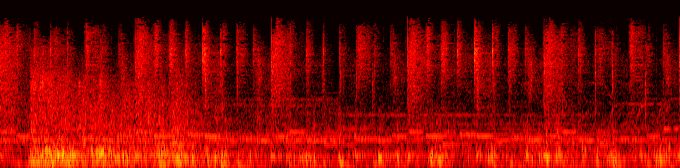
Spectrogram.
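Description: Thunderstorm rumble under steady, rain-like noise with scattered crackles. The low roar is heaviest in the first two seconds, then settles into a continuous wash.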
